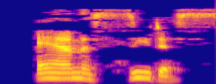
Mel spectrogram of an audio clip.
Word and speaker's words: Anicetus: And this is episode 13, Anicetus. – Unlucky. – Yes, he's not Anacletus, mind you. He is Anicetus.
